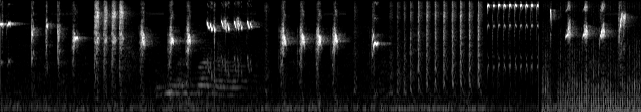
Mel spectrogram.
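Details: Konin bird singing continuously and densely, used to make other birds respond: a varied, nonstop medley of high whistles, sharp chips, fast buzzy trills and a thin high rattle near the end.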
